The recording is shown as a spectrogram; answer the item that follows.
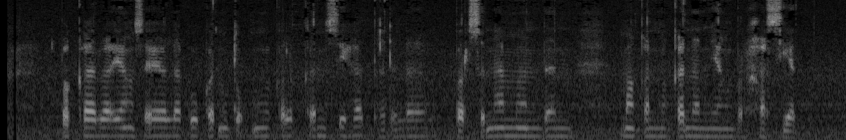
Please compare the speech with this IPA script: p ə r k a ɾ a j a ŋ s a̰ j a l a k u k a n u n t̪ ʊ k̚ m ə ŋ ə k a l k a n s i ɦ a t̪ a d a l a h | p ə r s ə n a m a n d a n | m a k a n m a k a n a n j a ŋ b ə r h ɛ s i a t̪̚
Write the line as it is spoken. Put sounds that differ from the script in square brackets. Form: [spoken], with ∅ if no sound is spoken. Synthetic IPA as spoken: p ə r k a ɾ a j a ŋ s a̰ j a l a k u k a n u n t̪ ʊ k̚ m ə ŋ ə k a l k a n s i ɦ a t̪ a d a l a h | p ə r s ə n a m a n d a n | m a k a n m a k a n a n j a ŋ b ə r h [a] s i a t̪̚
